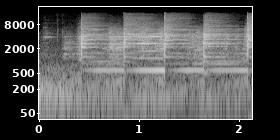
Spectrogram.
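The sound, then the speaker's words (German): An old ship's bell, once used to call passengers to meals, is struck in a steady, evenly spaced series. Each clear metallic strike rings on with a sustained tone that carries into the next. “Diese Glocke rief auf einem ganz anderen Schiff einst die Passagiere zum Essen.”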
